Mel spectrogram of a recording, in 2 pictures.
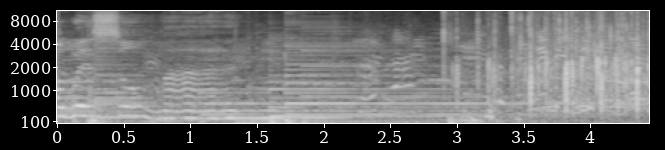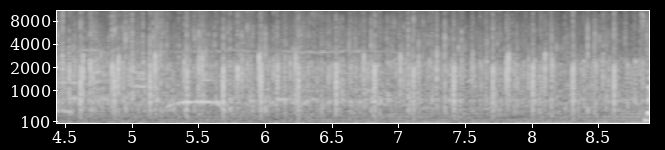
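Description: A festival audience breaks into warm applause after a song, rising around three seconds in to dense, steady clapping that carries on to the end, following a sustained musical chord at the start.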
